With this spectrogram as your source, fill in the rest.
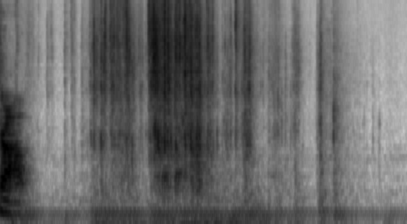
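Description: A card pack's foil wrapper crinkles and tears.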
